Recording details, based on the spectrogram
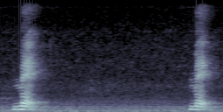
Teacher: Mẹ is mom, right? But this one has the dot, the dấu nặng, the strong tone, so it has to be down and it has to be stronger a little bit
